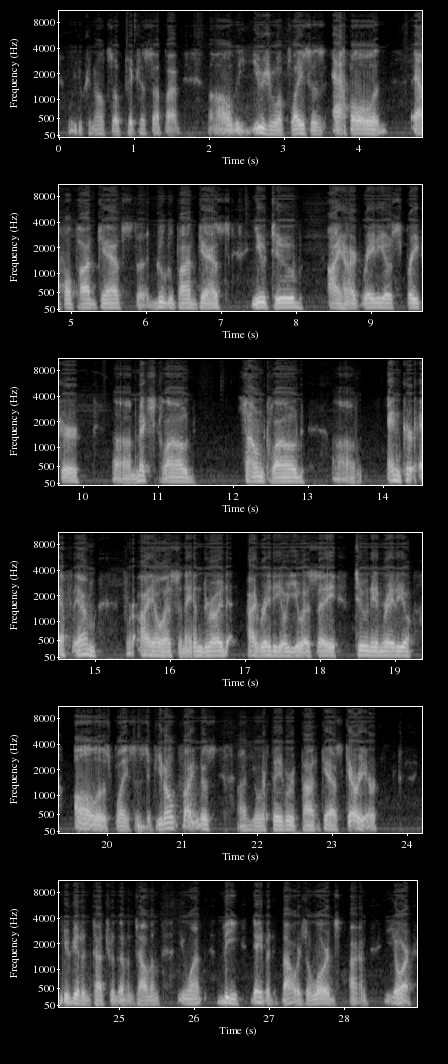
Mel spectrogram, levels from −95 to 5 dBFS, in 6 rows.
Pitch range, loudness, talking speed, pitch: 105-110 Hz, -24 LUFS, 135 wpm, 105 Hz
